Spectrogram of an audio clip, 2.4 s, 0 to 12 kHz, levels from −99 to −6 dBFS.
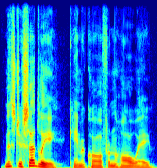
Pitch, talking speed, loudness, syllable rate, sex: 105 Hz, 205 wpm, -20 LUFS, 5.0 syllables/s, male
